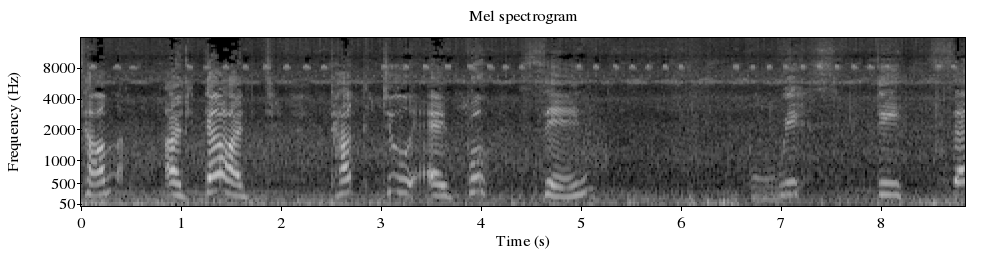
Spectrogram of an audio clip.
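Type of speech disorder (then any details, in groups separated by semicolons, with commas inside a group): Apraxia of speech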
